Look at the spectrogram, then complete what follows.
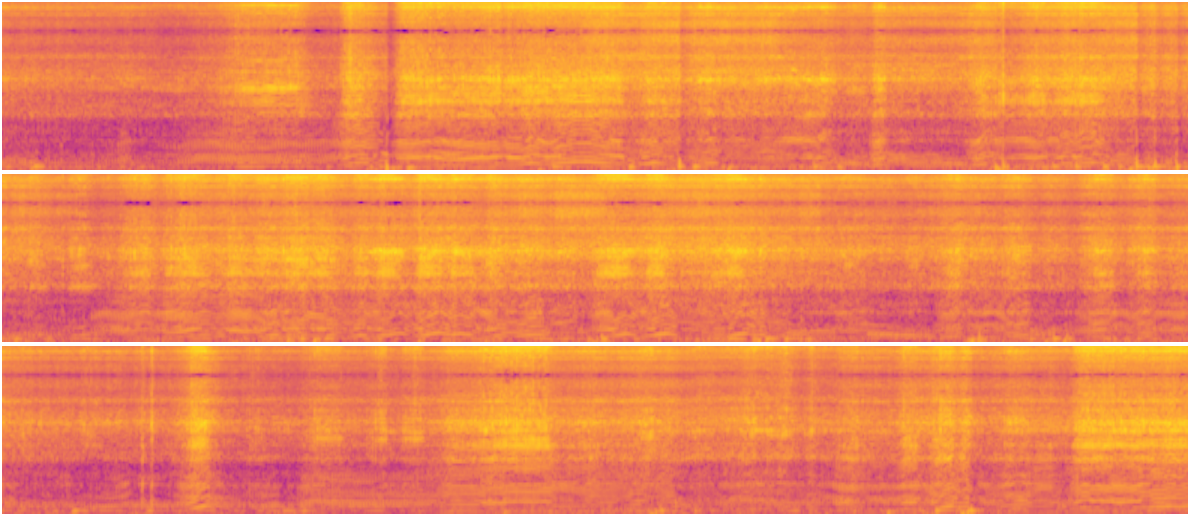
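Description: Motocross bike engine heard from the rider's helmet, revving up and dropping off again and again as it is ridden hard through the turns and straights of a sand track.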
